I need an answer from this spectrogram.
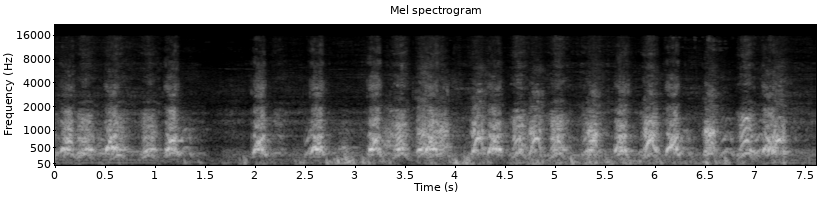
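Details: Young Kangal, one year old, facing up to a huge dog, barking hard and fast, short gruff barks in quick uneven bursts of two to four, nearly two per second, after a brief pause early on.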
